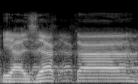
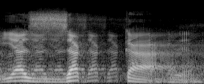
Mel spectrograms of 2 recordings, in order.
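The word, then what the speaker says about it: يزّكّى: Nah, kadang sebagian tidak memperhatikan tasydidnya, membacanya yazakka. Nah, ini kurang tepat. Yang benar adalah yazzakka. Baik, kita ulangi lagi.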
